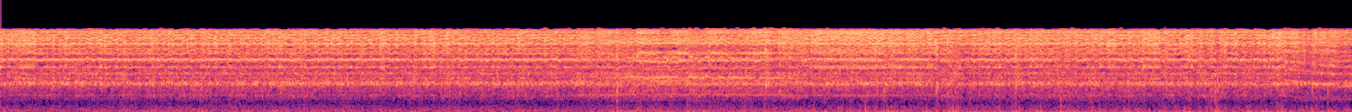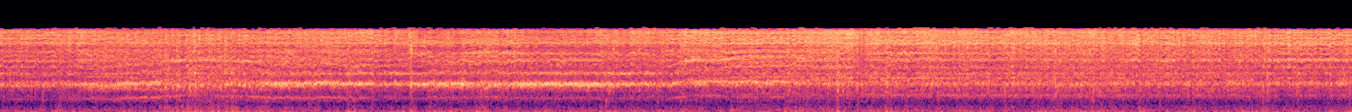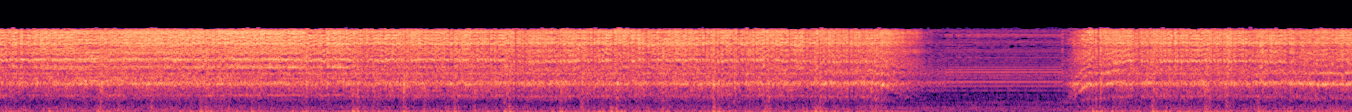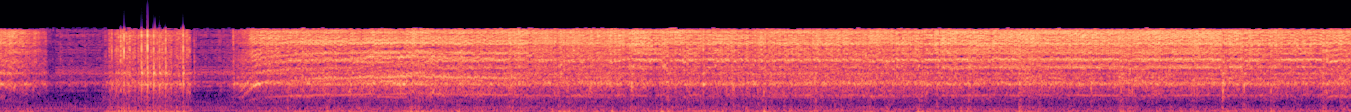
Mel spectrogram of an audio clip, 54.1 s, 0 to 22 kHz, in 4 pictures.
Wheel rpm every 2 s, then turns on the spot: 160, 160, 160, 160, 160, 160, 150, 120, 130, 130, 150, 160, 160, 160, 160, 160, 160, 130, 30, 140, 50, 90, 160, 160, 160, 160, 160.
none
